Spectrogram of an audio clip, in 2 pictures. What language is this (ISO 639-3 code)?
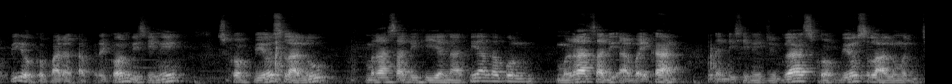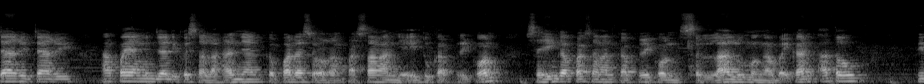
ind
